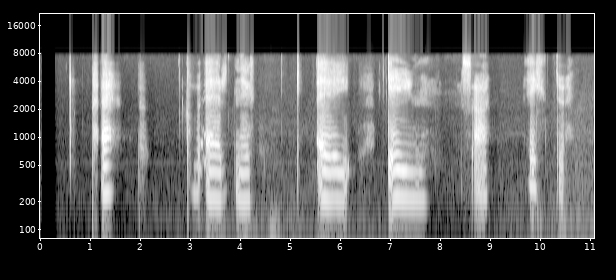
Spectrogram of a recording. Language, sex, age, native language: Icelandic, female, 9, Icelandic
